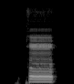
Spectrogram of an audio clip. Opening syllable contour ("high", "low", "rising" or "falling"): high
